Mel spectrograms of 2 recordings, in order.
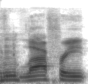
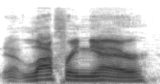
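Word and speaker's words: Lafrenière: it then you have lafrey lafreniere who is finally said it right who is finally starting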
